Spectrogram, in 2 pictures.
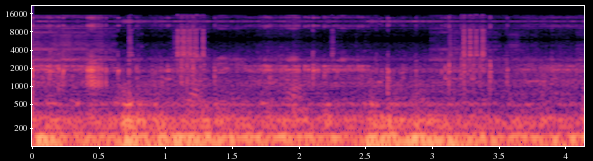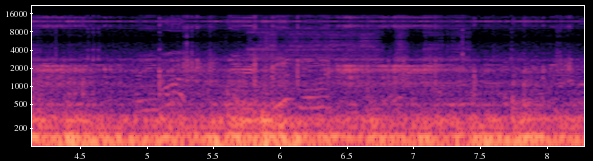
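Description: Twin Suzuki outboard motors running slowly, a steady low rumble under water and hull noise, with a couple of short knocks about one and three seconds in.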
